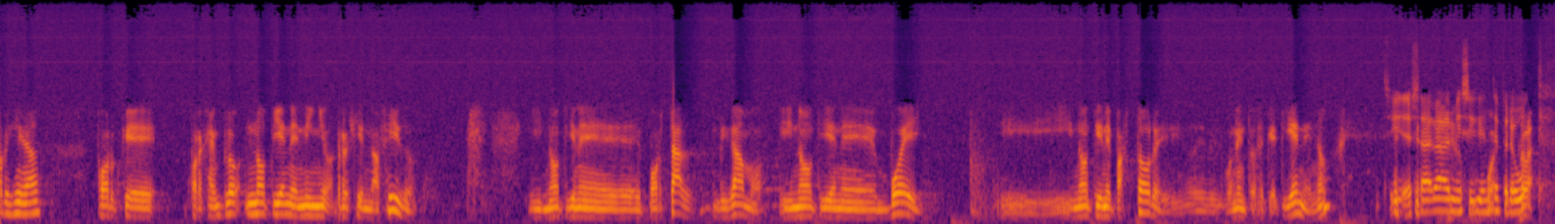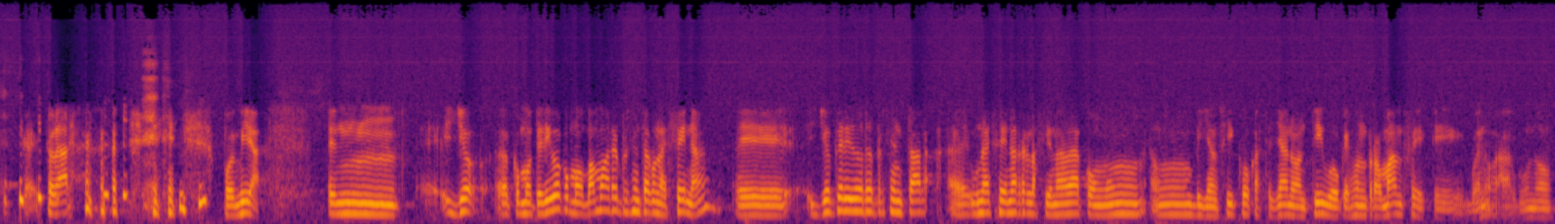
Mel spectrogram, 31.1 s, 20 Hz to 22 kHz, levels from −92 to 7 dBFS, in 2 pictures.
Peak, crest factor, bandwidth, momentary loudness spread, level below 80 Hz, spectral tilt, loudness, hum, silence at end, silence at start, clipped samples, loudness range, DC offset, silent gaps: 0 dBFS; 20 dB; over 20 kHz; 14 LU; -56 dBFS; -5.5 dB/octave; -20 LUFS; none; 0 s; 0 s; under 0.1%; 4 LU; under 0.1%; none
